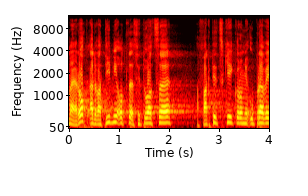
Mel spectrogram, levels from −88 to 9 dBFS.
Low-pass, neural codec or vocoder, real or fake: 10.8 kHz; none; real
